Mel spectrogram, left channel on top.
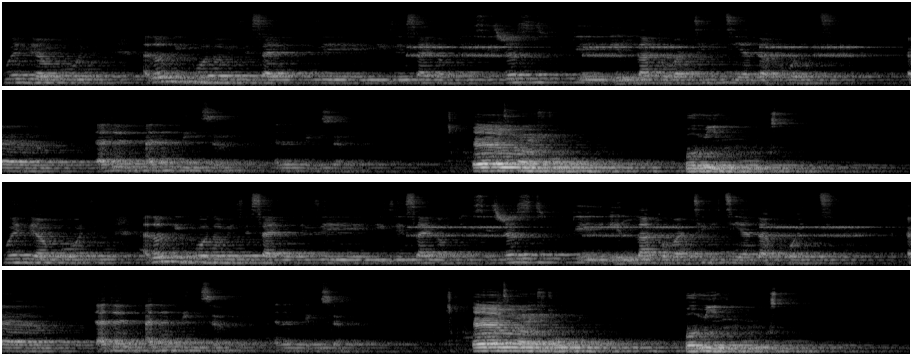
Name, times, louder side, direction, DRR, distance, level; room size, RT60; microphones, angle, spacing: voice 1, 0.0-5.4 5.7-8.3 9.0-9.7 10.0-11.4 11.8-12.5 13.9-14.6, right 1 dB, 80° right, 1 dB, 2.3 m, -34 dB
sound 1, 4.0-5.0 5.8-6.8 7.6-8.6, left 2 dB, 55° left, 3.4 m, -44 dB
voice 2, 13.8-15.0 15.9-16.5 16.7-16.8, left 1 dB, 40° right, 2 dB, 1.8 m, -24 dB
9.7 x 9.4 x 7.6 m, 2.4 s
head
